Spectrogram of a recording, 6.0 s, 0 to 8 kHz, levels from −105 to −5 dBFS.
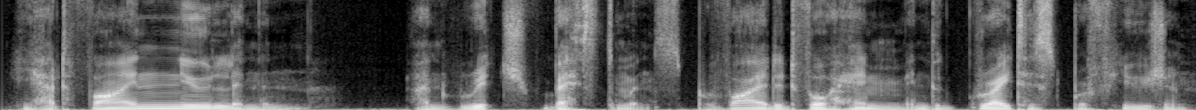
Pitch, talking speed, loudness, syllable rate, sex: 90 Hz, 150 wpm, -20 LUFS, 4.2 syllables/s, male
